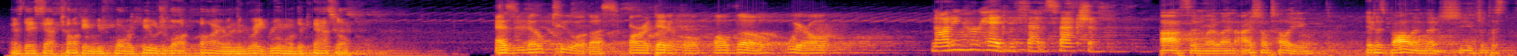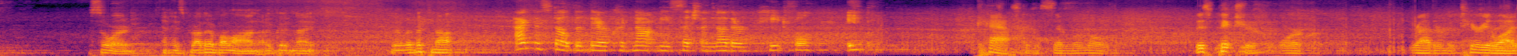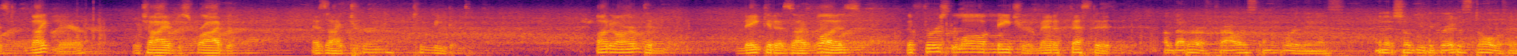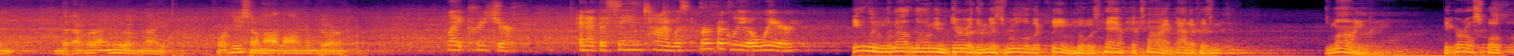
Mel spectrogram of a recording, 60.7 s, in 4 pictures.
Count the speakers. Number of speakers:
four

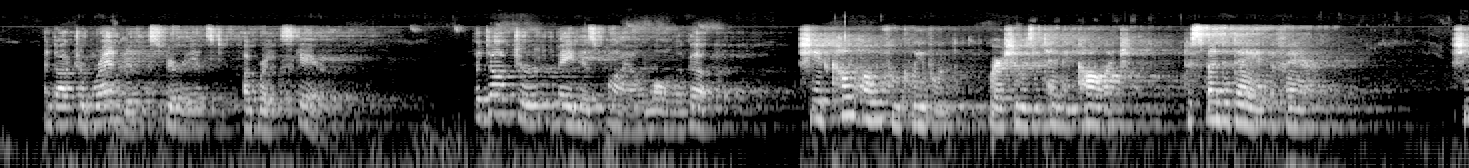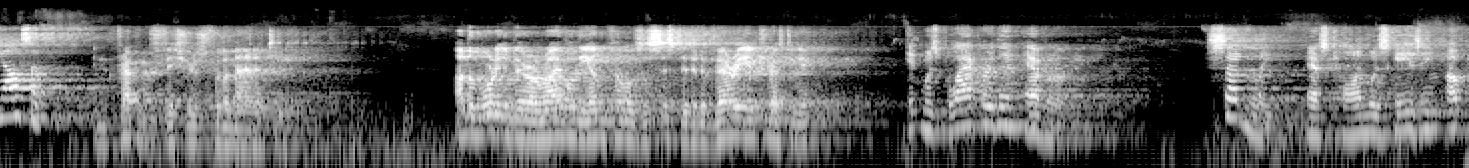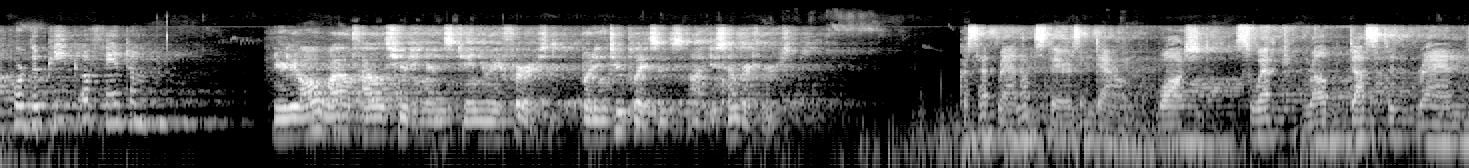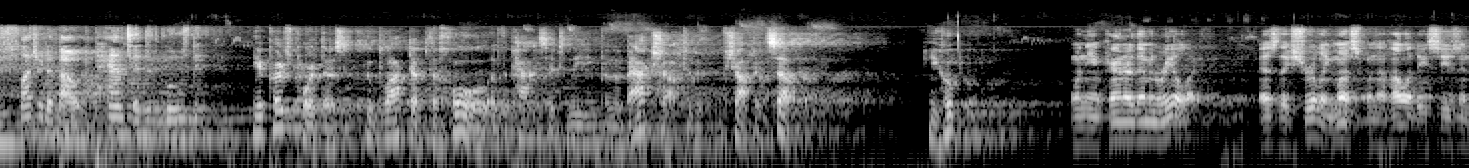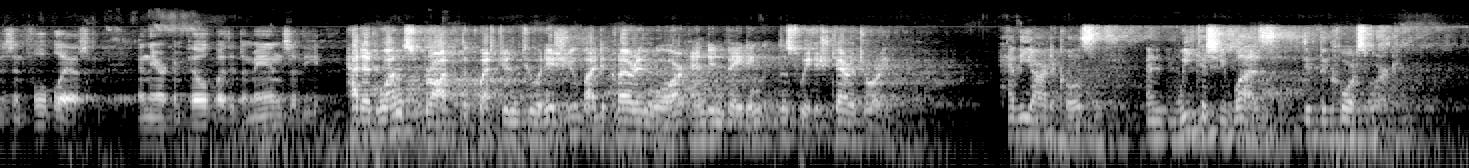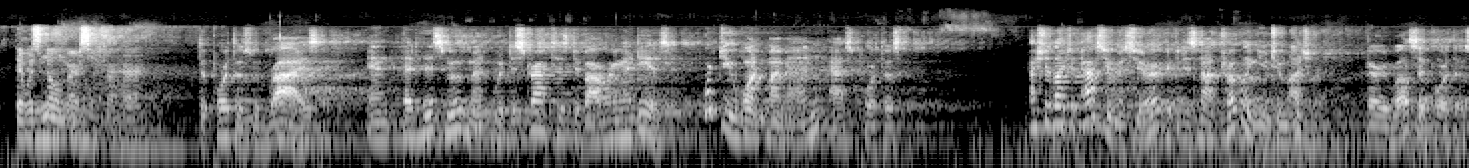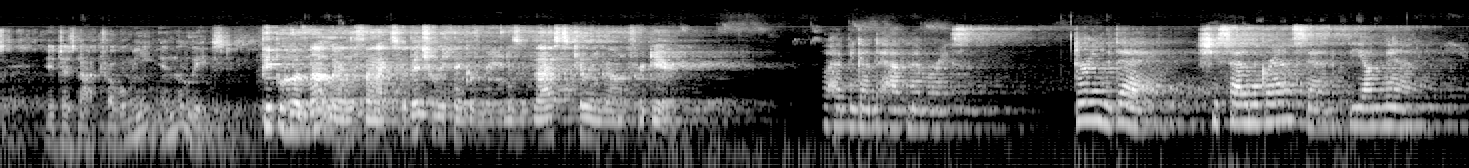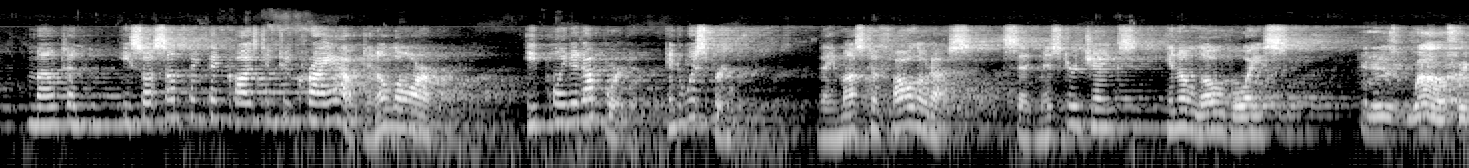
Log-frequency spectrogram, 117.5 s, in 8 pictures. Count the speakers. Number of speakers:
nine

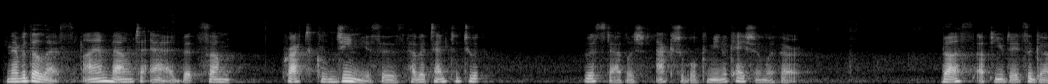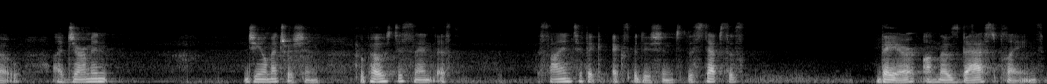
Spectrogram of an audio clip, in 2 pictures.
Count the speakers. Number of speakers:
one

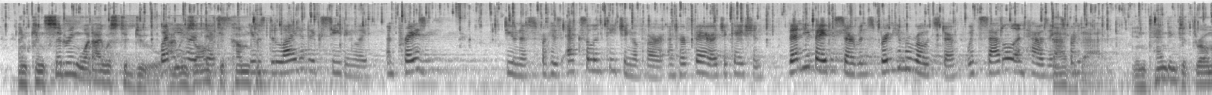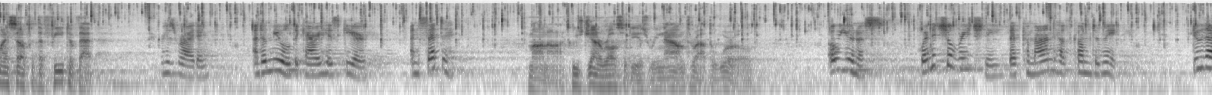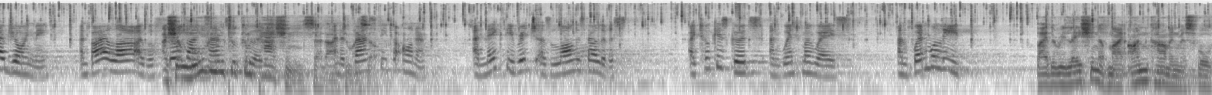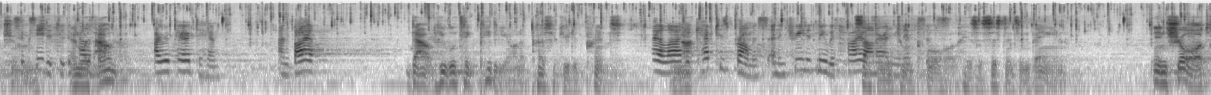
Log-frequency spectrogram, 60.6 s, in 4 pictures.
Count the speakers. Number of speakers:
two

